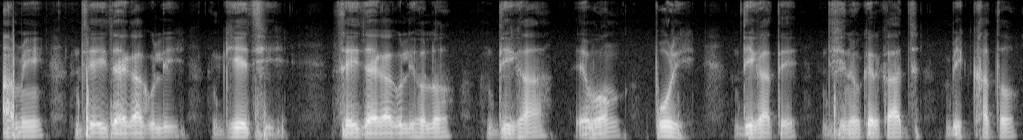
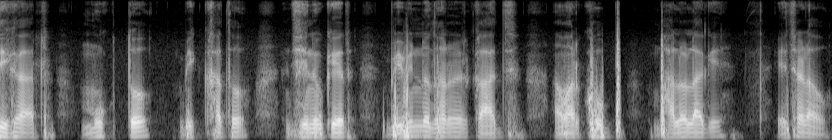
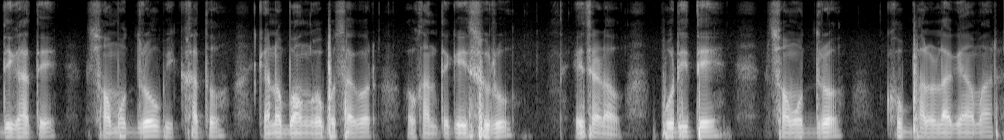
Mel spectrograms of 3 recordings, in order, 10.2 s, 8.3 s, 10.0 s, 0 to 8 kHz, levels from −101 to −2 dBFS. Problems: none marked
